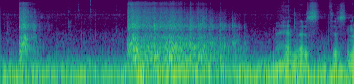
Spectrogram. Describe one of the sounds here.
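A knife strikes a wooden crate.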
